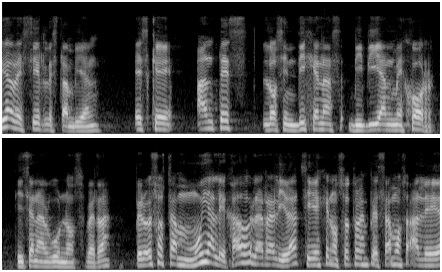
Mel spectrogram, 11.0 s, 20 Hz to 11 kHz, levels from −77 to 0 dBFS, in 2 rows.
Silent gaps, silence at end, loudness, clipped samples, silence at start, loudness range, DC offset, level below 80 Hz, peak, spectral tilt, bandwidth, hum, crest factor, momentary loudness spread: none; 0 s; -20 LUFS; under 0.1%; 0 s; 2 LU; 0.2%; -64 dBFS; -4 dBFS; -6 dB/octave; 7.8 kHz; none; 14 dB; 6 LU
